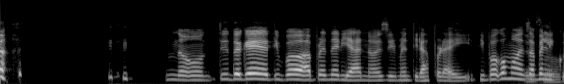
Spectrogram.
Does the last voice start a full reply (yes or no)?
no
